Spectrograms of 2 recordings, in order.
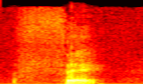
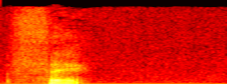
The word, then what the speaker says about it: fait: So il fait. Same pronunciation, so final T is not pronounced. Il fait.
